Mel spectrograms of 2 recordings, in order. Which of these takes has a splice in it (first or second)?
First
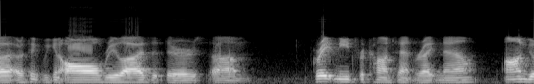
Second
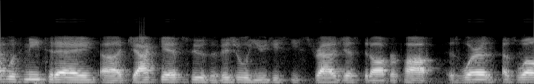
second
